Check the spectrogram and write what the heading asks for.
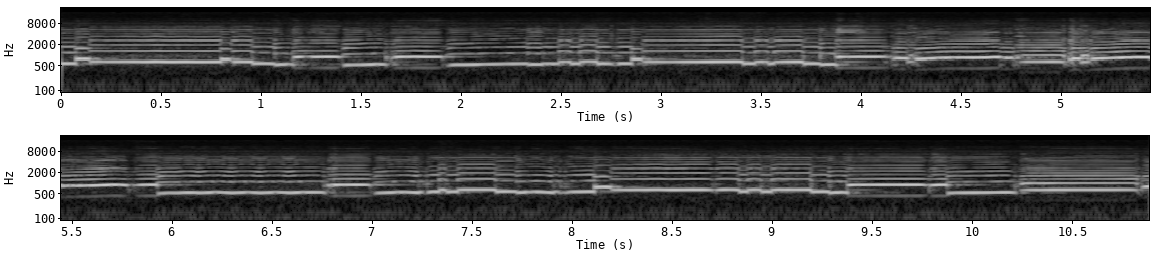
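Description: Background music: a single melody instrument plays a slow traditional-sounding tune in held notes that step up and down, some with a wavering vibrato.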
